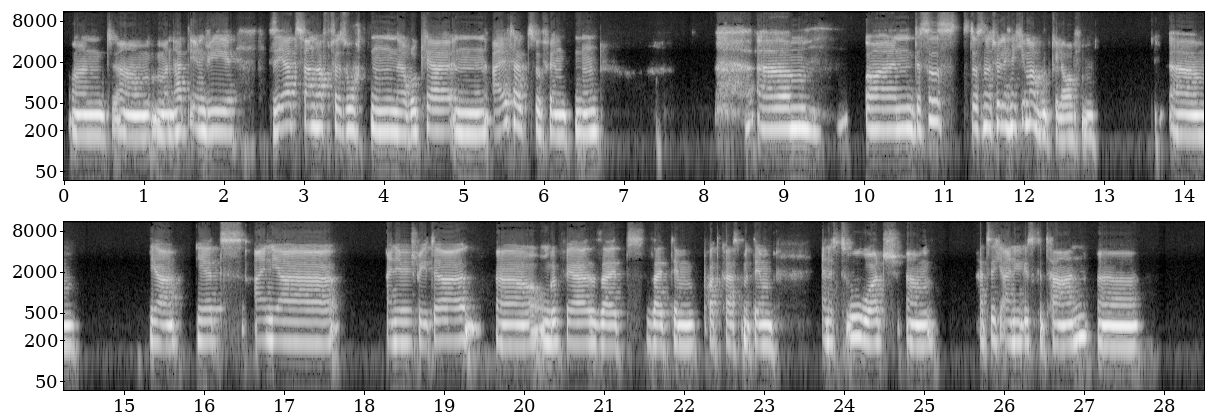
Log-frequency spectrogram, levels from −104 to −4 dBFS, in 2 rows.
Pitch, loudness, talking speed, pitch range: 185 Hz, -20 LUFS, 105 wpm, 170-200 Hz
